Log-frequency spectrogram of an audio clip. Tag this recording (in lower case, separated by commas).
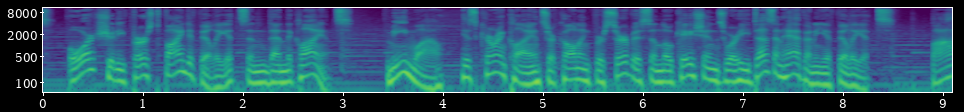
speech, music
